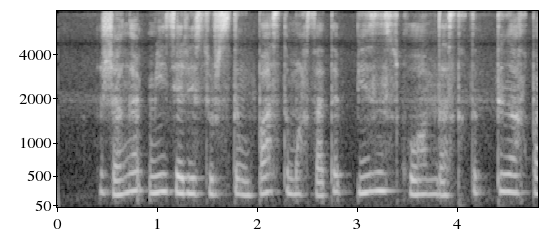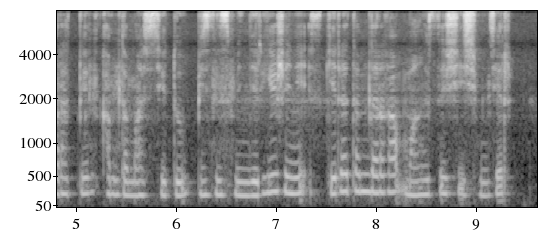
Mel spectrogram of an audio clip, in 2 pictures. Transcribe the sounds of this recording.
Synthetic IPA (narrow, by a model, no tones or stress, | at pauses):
ʒɑɴɑmʲe̞d̪ʲijaɾe̞surst̪ɪŋbɑst̪əmɑqsɑt̪əb̥ijznesqʰo̞ʁɑmd̪ɑst̪ə̥q̚t̪ət̪ʰɪŋɑqpɑɾɑt̪̚pe̞ɴqʰɑmt̪ɑmɑst̪e̞t̪ubijznesme̞nd̪e̞ɾɡʲe̞ʒæneʔɪskʲe̞ɾɑd̪ɑmd̪ɑɾʁɑmɑɴəzd̪əʃe̞ʃɪmd̪e̞ɾ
